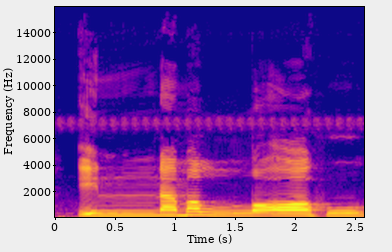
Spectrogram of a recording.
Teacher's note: نون مشدد ہے اس جگہ پہ غنہ ہوگا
